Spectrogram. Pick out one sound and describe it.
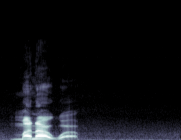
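A man speaks briefly and clearly into a microphone close by.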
